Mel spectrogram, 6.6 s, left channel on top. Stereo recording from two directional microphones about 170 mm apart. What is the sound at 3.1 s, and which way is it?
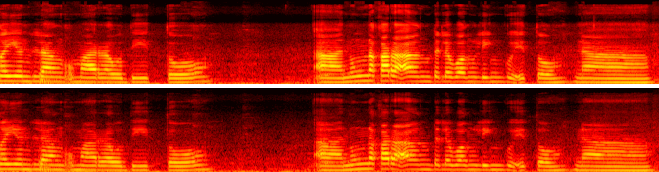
A woman's voice, 15° left (ahead or behind).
